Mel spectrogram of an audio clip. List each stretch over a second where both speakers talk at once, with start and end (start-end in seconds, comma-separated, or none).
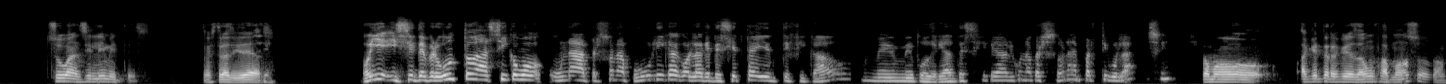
none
